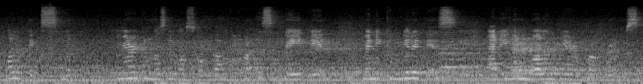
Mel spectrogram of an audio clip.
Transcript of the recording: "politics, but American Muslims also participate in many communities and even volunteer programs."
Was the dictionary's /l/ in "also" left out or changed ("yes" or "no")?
yes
